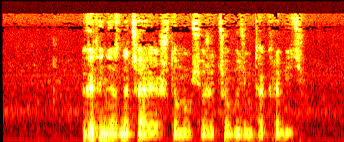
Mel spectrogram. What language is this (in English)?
Belarusian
